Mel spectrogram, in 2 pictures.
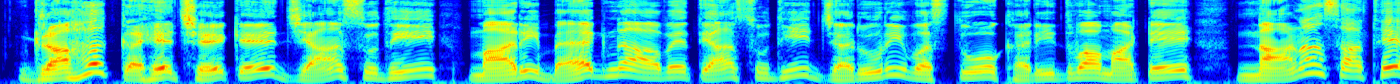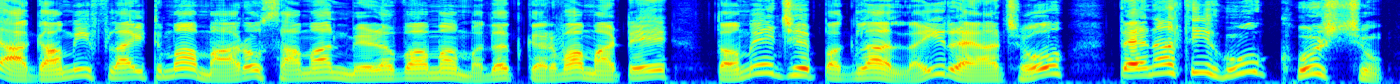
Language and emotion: Gujarati, happy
